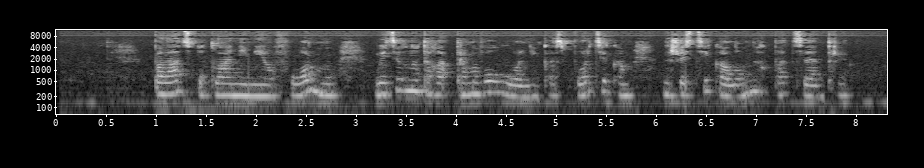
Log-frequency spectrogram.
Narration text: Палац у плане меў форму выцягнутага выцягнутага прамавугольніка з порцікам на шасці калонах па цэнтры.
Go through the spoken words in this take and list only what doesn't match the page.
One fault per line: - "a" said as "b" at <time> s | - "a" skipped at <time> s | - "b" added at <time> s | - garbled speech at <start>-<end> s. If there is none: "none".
- "выцягнутага" skipped at 3.9 s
